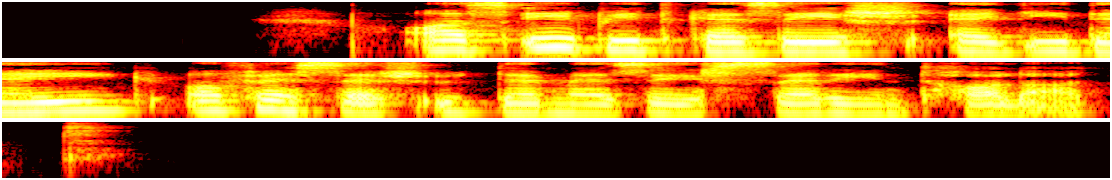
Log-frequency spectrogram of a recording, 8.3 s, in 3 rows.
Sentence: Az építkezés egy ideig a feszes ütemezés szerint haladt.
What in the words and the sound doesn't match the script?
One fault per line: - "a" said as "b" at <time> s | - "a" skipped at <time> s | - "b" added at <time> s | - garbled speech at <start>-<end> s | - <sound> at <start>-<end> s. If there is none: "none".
none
